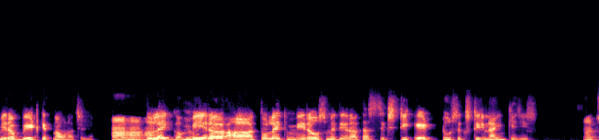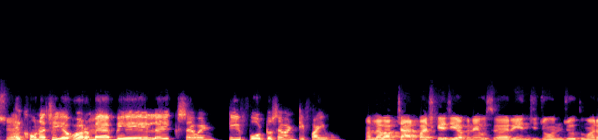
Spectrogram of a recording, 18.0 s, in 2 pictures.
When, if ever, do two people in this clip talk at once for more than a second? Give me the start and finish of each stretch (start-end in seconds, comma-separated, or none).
none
